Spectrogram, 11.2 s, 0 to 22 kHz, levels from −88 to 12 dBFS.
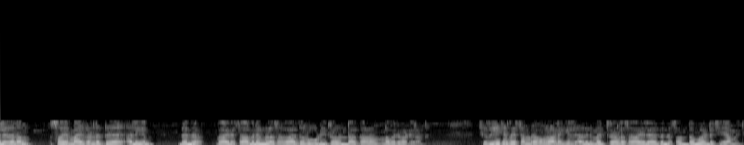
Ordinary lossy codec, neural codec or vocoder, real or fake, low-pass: none; none; real; 3.6 kHz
